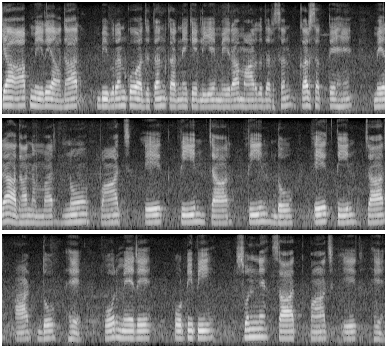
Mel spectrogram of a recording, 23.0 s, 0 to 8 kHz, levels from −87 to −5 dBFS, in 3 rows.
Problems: constant background noise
